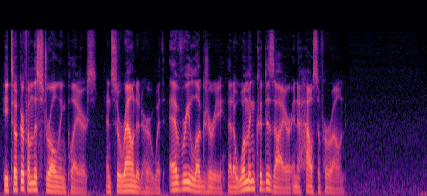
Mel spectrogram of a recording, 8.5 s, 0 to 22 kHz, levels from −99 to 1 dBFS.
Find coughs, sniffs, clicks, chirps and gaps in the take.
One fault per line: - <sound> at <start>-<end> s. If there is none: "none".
none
